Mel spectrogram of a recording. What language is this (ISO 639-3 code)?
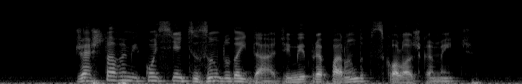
por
